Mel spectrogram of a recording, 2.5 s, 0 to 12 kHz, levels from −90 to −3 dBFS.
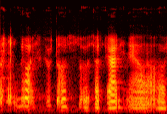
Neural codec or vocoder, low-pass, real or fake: autoencoder, 22.05 kHz, a latent of 192 numbers a frame, VITS, trained on one speaker; 9.9 kHz; fake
